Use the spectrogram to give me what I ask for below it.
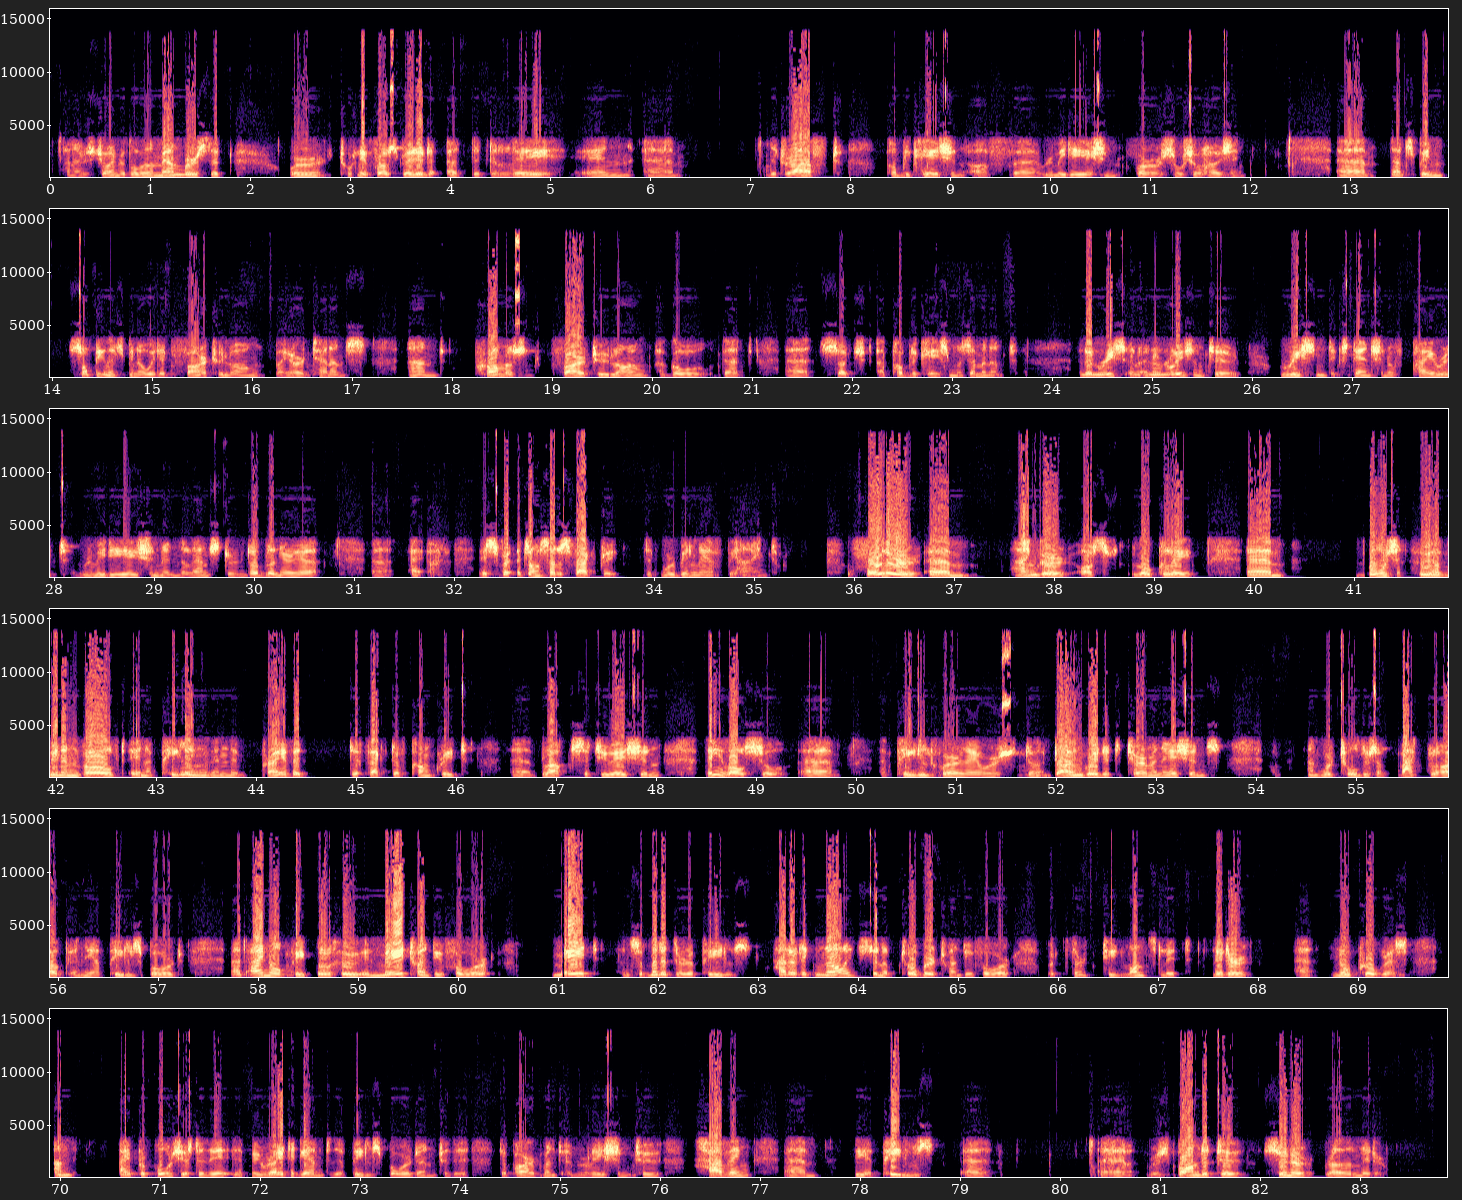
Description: Cllr Albert Doherty has said it is unsatisfactory people in the area are being left behind:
